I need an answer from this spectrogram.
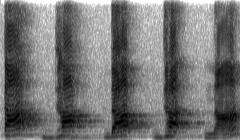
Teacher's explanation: ന പിന്നെ ഏതാ ല സ ഇവയൊക്കെ എന്തിൽ ഉൾപ്പെടുത്താം ദന്ത്യത്തിൽ ഉൾപ്പെടുത്താം അതായത് ഈ അക്ഷരങ്ങൾ ഉച്ചരിക്കപ്പെടുമ്പോൾ നാക്കിന്റെ അഗ്രം എന്ത് ചെയ്യുന്നു പല്ലിൽ മുട്ടുന്നു അതുകൊണ്ടാണ് അവയെ എന്ത് വിളിക്കുന്നത് ദന്ത്യം എന്ന് വിളിക്കുന്നത് അടുത്തത് നോക്കാം ഓഷ്ട്യം അടുത്തത്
